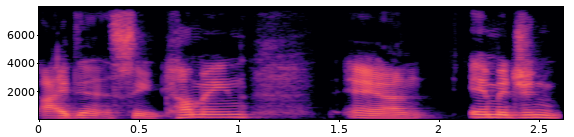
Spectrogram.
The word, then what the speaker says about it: Imogen: didn't see coming and Imogen Poots that's how you say her name Imogen she's pretty gorgeous even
